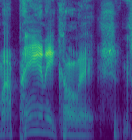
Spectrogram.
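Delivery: put-on high-pitched old man voice. Retelling a cop-show arrest, voicing the old man Russell: imitating Russell's old-guy voice. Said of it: "he was an old guy talk like this".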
